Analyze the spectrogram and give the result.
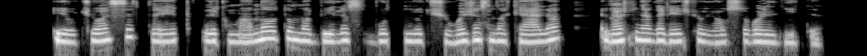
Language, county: Lithuanian, Panevėžys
